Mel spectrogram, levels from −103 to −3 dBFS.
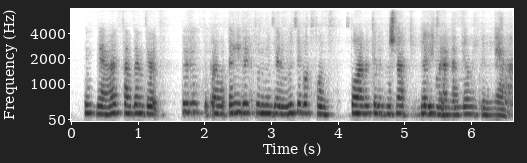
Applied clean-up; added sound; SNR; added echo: neural mask model DeepFilterNet 3.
